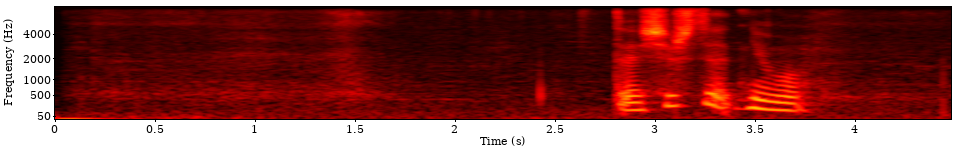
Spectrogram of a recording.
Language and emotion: Russian, neutral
